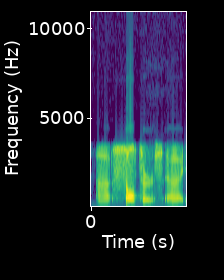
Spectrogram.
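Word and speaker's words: psalter: had acquired several medieval Salters the word is Salter and it comes from Psalm and it's spelled PSAL ter an assaulter was a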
